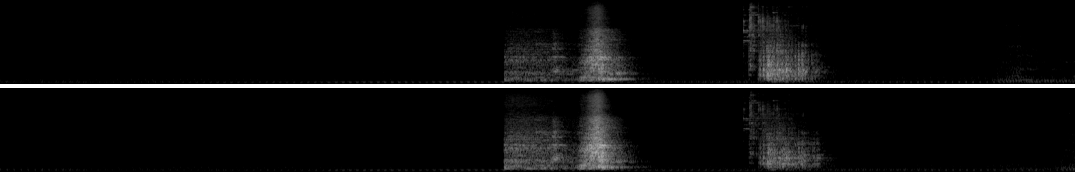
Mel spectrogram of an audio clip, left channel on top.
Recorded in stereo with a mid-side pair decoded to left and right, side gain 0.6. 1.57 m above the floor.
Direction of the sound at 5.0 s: 40° right.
